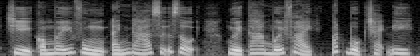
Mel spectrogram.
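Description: A woman's voice: mid-range voice, brisk, dark tone, no room sound, clean studio sound, natural voice. Woman playing a grumbling husband. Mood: grave. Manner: lecturing, grumbling. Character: hot-tempered middle-aged husband, lecturing, smoker.

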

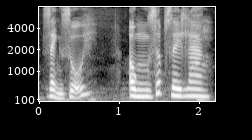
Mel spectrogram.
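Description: A woman narrating a story in a measured, steady reading. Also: mid-range voice, no echo.

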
